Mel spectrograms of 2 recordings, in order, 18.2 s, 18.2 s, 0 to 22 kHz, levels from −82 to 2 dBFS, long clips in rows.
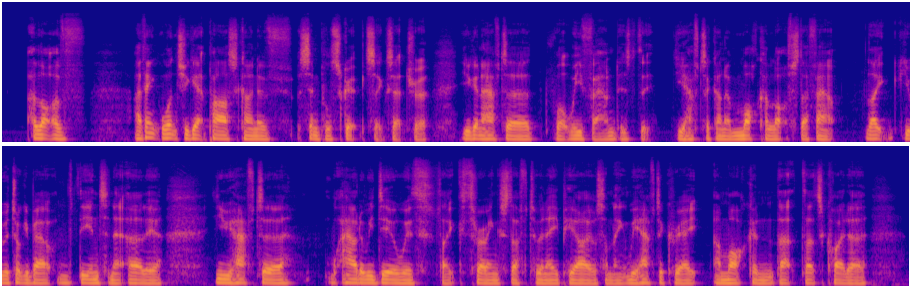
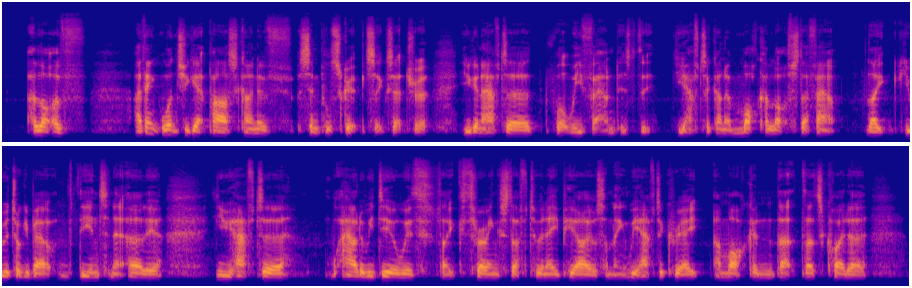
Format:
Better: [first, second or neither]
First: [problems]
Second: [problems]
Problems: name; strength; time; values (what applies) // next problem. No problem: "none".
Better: first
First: none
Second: thin; very; fading below 300 Hz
